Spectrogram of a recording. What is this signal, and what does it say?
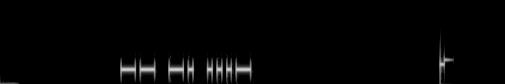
Morse code, heard as a keyed tone, about 25 wpm, 700 Hz. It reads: MNV
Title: USA Call Sign Postfixes - 3 Letters 25wpm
